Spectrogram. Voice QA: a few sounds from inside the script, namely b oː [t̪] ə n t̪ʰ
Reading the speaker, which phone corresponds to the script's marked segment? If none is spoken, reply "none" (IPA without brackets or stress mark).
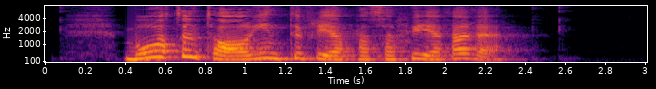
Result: t̪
